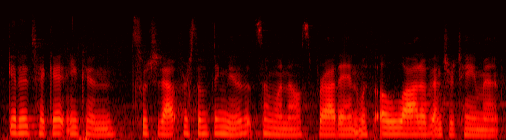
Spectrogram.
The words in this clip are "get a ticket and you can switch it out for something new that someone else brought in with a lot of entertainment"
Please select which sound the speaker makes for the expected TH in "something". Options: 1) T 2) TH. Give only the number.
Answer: 2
